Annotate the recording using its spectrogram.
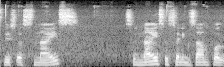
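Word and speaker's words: gneiss: a sedimentary rock okay next nice so we pronounce this as nice so nice as an example of a metamorphic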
